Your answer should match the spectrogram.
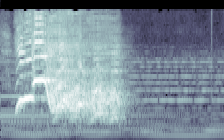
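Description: A woman's short, high-pitched scream that rises in pitch and lasts about a second, starting just after the beginning, over soft mallet-percussion background music.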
